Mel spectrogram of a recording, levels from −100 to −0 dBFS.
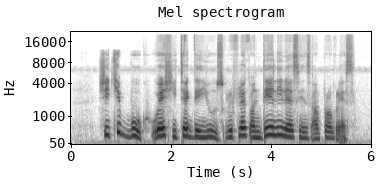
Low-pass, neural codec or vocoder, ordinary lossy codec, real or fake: none; none; none; real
